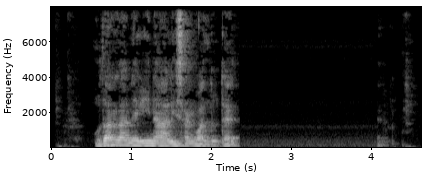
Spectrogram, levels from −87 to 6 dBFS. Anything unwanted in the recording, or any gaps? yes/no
no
